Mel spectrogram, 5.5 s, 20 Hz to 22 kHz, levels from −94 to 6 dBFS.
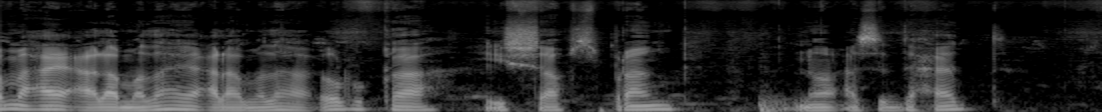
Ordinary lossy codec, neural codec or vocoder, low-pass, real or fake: none; none; none; real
